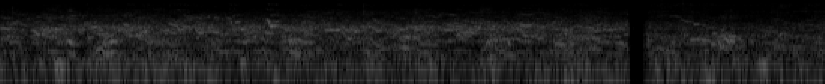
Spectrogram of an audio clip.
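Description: A flock of Kadaknath, RIR and local chickens on a poultry farm cluck continuously and fairly loudly, a dense overlapping chorus with one brief dropout near the end.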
